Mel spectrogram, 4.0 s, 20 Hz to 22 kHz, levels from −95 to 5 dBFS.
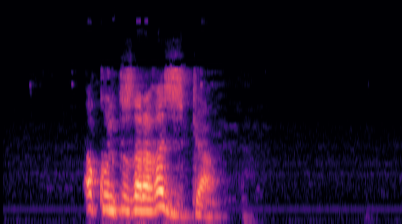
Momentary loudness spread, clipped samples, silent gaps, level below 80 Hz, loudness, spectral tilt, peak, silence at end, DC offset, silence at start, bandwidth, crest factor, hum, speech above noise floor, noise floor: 14 LU; under 0.1%; none; -62 dBFS; -19 LUFS; -5.5 dB/octave; -2 dBFS; 1.9 s; under 0.1%; 0.85 s; 7.6 kHz; 20 dB; none; 60 dB; -78 dBFS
